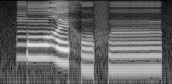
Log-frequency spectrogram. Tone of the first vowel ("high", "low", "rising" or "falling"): high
